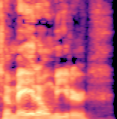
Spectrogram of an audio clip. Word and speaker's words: tomatometer: Also, Screen Thrill posted that Black Panther Wakanda Forever, the tomato meter, it's hard to say, the tomatometer, I believe is how it's pronounced.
